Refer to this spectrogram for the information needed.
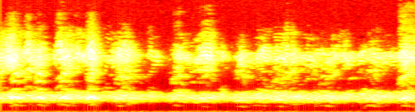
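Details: A crowd of crows in Trenton, New Jersey's Villa Park neighborhood caws without pause. The rough, raucous calls pile on top of one another, louder bursts near the start, then a steady wall of sound.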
